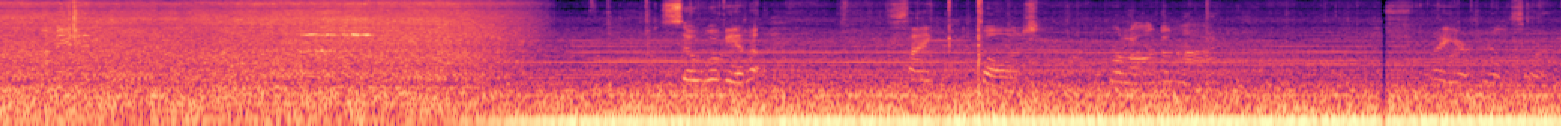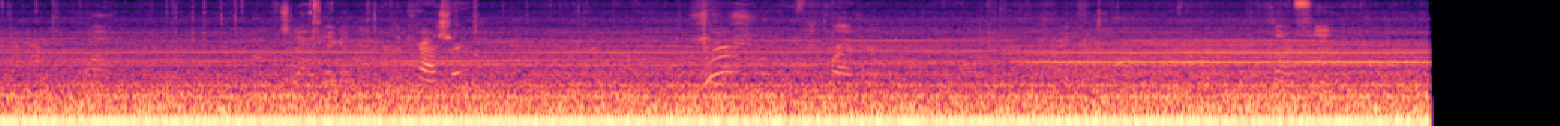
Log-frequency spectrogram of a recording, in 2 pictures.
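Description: For the first few seconds, a broad rushing noise of wind and airport noise on the apron. From about four seconds in, the loud, steady, low drone of a jet airliner's cabin in flight, with faint voices under it.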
